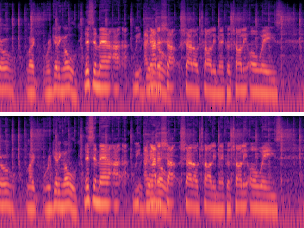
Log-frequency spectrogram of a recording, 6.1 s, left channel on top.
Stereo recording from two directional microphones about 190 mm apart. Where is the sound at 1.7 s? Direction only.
20° right (ahead or behind).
